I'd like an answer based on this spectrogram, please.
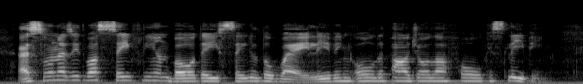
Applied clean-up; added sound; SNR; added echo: none; none; none; none.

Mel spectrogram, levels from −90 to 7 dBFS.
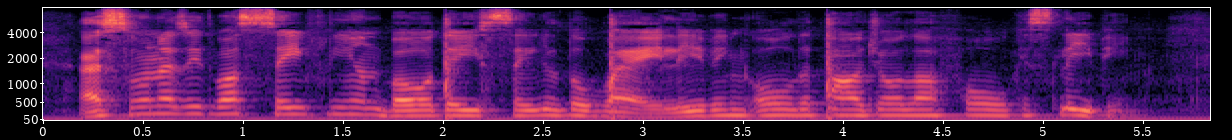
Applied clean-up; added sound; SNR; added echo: none; Tap; 12 dB; none.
